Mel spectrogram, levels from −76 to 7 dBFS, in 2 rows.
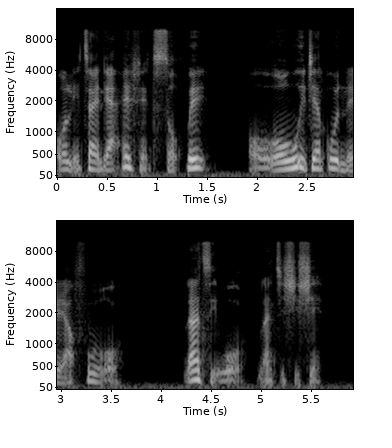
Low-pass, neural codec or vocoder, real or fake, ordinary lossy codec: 9.9 kHz; autoencoder, 22.05 kHz, a latent of 192 numbers a frame, VITS, trained on many speakers; fake; none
